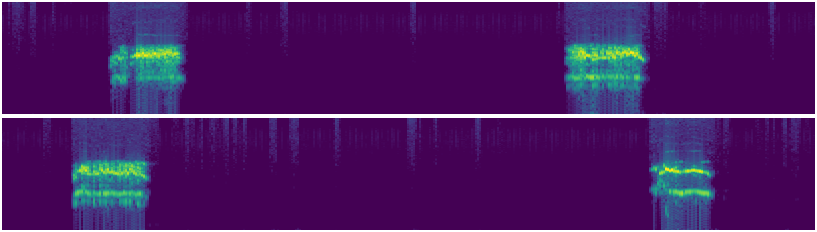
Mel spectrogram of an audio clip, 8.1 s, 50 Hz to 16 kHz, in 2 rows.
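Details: Owl screeching on a January night at 9:33 PM while getting a mouse treat: four short harsh, raspy hissing screeches, spaced two to three seconds apart, with silence between them.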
